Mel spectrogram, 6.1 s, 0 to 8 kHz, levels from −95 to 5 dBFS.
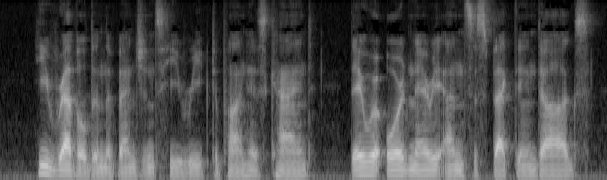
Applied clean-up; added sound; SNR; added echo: none; none; none; none.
